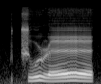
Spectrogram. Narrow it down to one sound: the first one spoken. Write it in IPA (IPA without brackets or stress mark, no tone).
t͡ʃ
